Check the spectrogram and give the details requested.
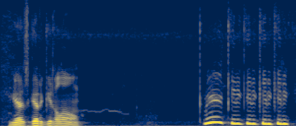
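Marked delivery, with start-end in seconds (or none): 2.6-3.9 high sing-song kitty call; high cat call. Real, not acted. Owner calling the cat in a high sing-song. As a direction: coax the cats in up high.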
